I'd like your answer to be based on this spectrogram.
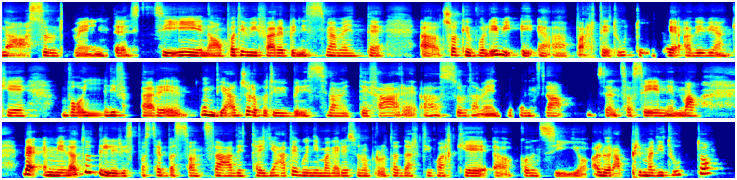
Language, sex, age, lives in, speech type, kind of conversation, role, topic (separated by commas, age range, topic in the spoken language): Italian, female, 25-29, Italy, conversation, advice, advisor, Come posso scegliere tra piaceri immediati e sicurezza finanziaria?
